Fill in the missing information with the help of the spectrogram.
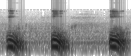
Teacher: of my lips rounded oh my lips are rounded so oh in these cases the lips become rounded and it's half close almost close and it's a short vowel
